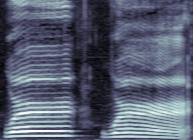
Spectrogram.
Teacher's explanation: 美音读成 world,因为单词内部含有字母 R,需要卷舌成 r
